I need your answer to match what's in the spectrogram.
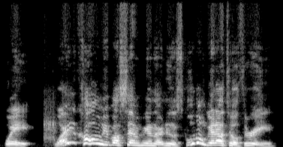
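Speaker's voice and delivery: confused parent on phone. Pretend. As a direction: play a puzzled mom answering a strange call. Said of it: "imagine getting that call at noon".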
